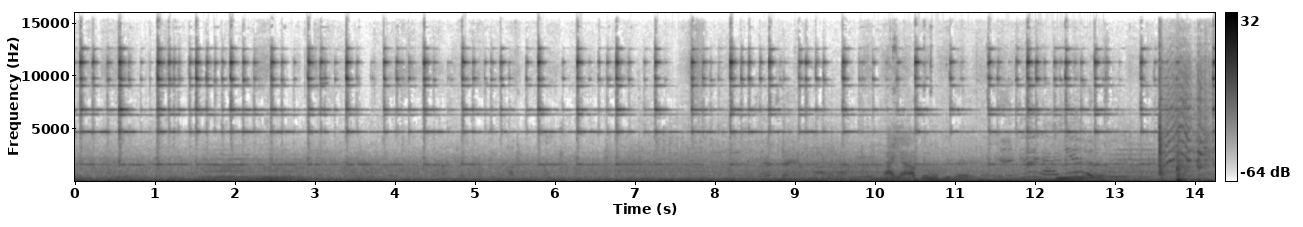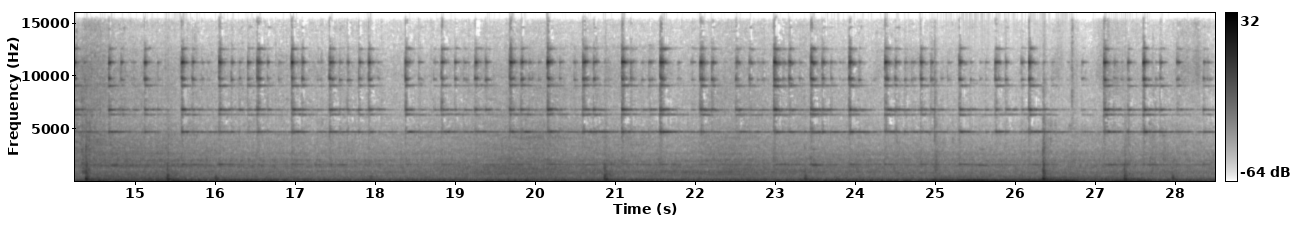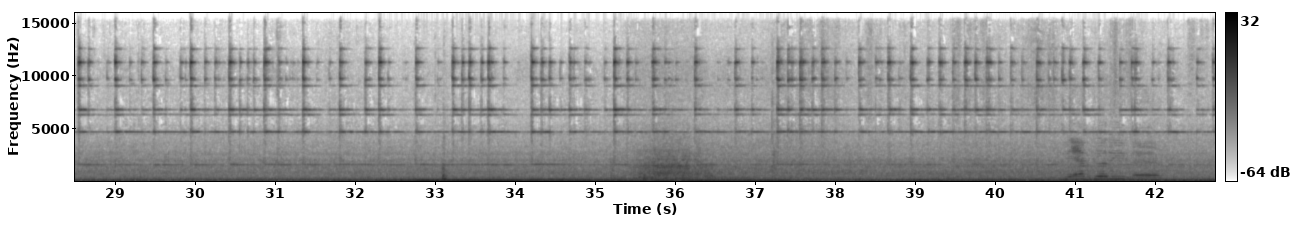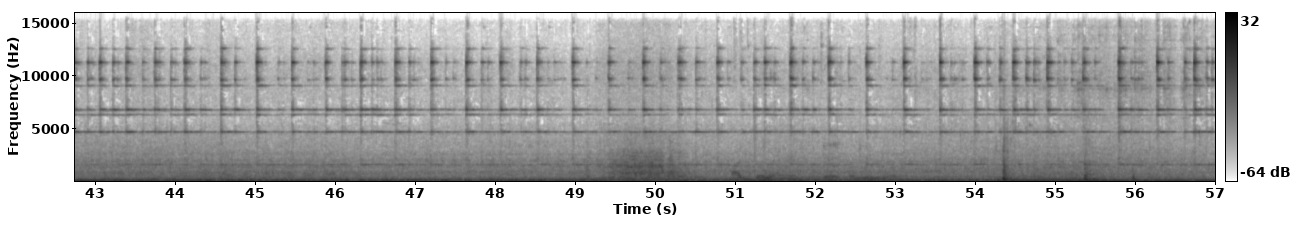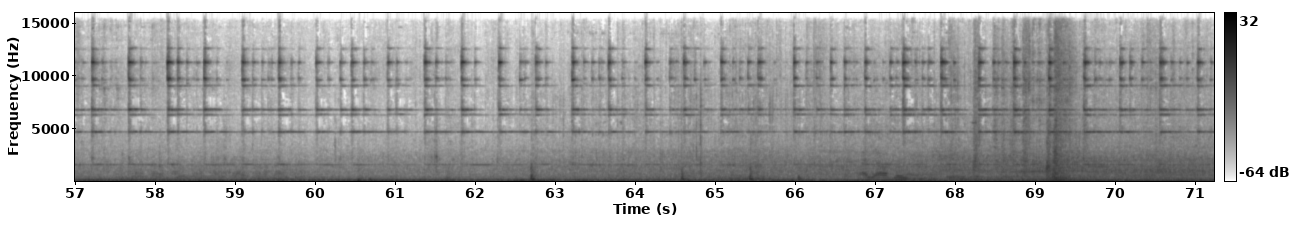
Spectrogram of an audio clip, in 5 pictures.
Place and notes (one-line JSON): {"title": "Clifton, Louisville, KY, USA - Ringing (Michael)", "date": "2013-11-19 16:00:00", "description": "A man (Michael) ringing a bell and talking to people at the entrance of a supermarket amid shopping carts and cars.\nRecorded on a Zoom H4n.", "latitude": "38.26", "longitude": "-85.70", "altitude": "142", "timezone": "America/Kentucky/Louisville"}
